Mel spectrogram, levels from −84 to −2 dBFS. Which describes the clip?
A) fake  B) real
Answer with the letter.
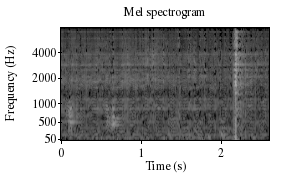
A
